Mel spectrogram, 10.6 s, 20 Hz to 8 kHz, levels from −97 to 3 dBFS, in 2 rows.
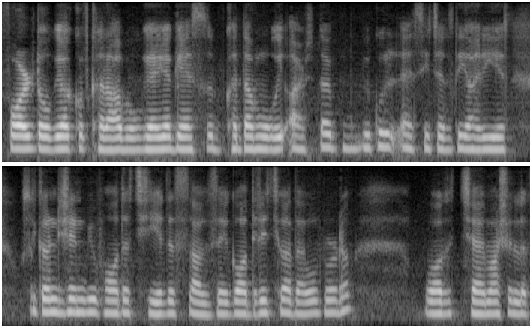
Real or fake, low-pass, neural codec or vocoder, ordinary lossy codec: fake; none; codec, 16 kHz, 0.8 kbps, ZipCodec; none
